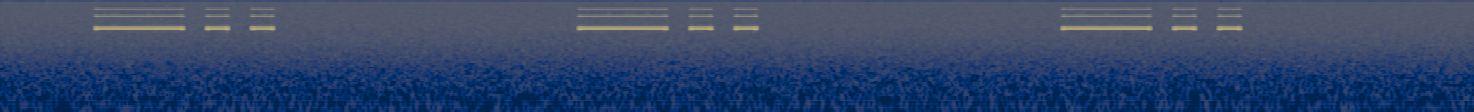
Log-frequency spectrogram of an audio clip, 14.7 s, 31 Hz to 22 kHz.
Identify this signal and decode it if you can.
Beep code, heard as a piezo beeper, played three times, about 4100 Hz. 1 long, 2 short. In Award, IBM and AMI BIOS tables: video adapter failure.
